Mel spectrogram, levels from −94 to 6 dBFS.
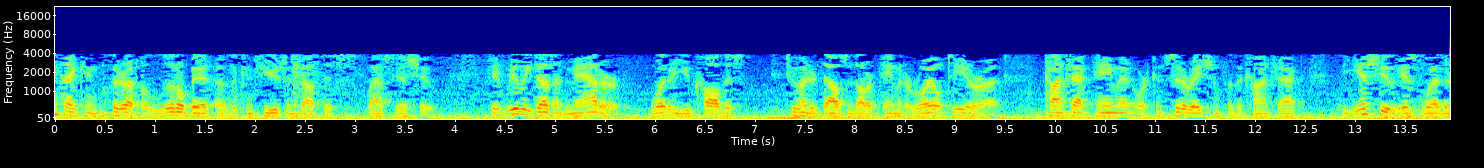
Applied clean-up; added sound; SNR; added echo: none; none; none; none.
